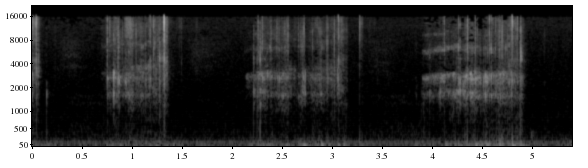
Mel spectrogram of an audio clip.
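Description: A rainbow segmented plastic slug fidget toy, curved and held up in both hands, is tapped and scratched along its segments with long nails. Three bursts of crisp, bright, crinkly scratching and clicking rise over a steady low hum, with quiet gaps between them.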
